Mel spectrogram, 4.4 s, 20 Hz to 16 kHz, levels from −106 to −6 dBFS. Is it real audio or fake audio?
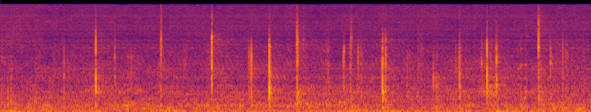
fake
